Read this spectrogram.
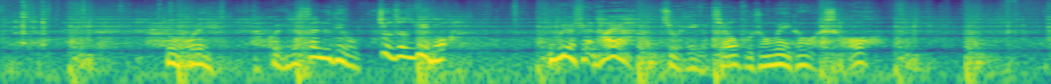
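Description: A man speaks urgently in a low voice, close by.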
